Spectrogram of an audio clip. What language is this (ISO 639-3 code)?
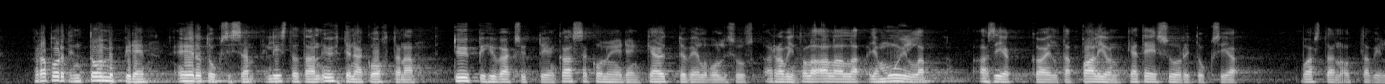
fin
